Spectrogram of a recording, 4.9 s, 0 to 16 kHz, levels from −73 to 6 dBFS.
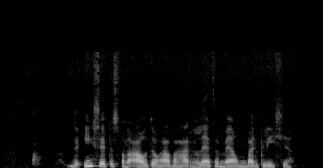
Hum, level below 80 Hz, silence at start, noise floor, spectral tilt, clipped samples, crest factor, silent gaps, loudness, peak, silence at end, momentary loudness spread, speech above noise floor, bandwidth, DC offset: none; -70 dBFS; 0.5 s; -55 dBFS; -7.5 dB/octave; under 0.1%; 18 dB; none; -25 LUFS; -8 dBFS; 0.5 s; 13 LU; 31 dB; 11.5 kHz; under 0.1%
